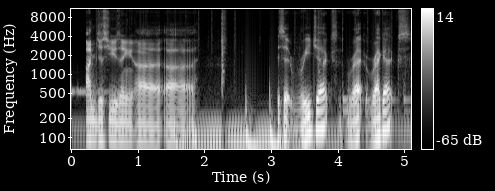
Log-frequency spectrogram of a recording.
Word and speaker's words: regex: It's it was just way easier to just for right now just use the regex or regex or however the fuck you say it. Hard G. Regex, deal with it.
